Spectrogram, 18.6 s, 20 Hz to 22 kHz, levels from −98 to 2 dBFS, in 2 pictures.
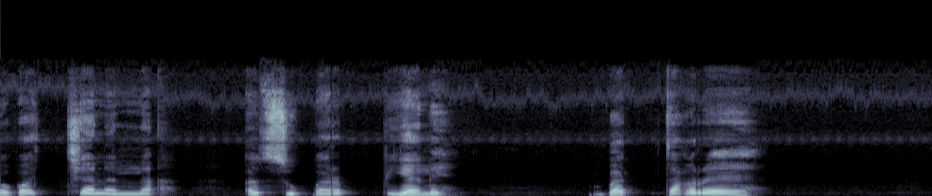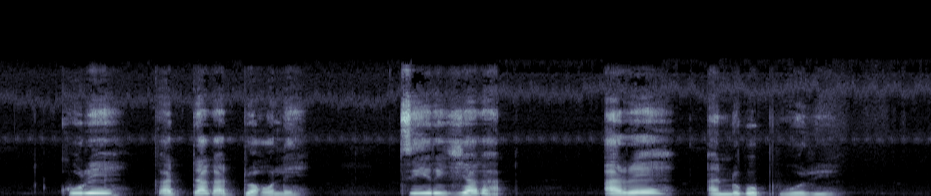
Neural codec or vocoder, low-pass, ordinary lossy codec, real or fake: none; 14.4 kHz; Opus, 64 kbps; real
